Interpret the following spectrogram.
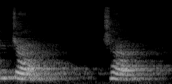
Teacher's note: च बोलते वक्त हमारी जो जिह्वा है वो हमारे मुख की छत को, मतलब हमारे तालु वाले भाग को स्पर्श करती है।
